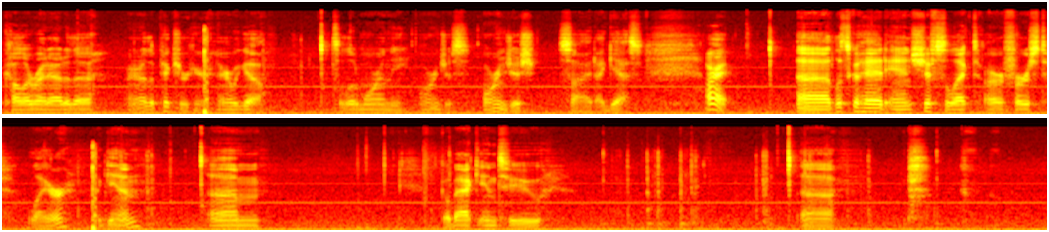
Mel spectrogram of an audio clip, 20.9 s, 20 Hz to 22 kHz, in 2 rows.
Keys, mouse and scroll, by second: 4.0-6.1 middle drag, 11.3 click, 13.0-15.1 middle drag, 15.3 KP_5, 16.2-18.3 middle drag, 18.8-20.9 middle drag.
